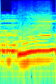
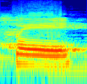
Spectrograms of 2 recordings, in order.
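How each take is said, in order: First: It begins with a w sound. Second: It begins with a v sound. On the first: The speaker calls it wrong. "kalau di sini dibaca we" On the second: The speaker calls it right. "berikutnya jangan baca we lagi kamu... kamu baca v"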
